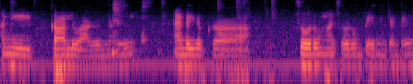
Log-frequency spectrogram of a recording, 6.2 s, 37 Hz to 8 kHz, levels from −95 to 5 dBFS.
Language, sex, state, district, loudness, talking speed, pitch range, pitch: Telugu, male, Andhra Pradesh, Visakhapatnam, -33 LUFS, 85 wpm, 115-125 Hz, 120 Hz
